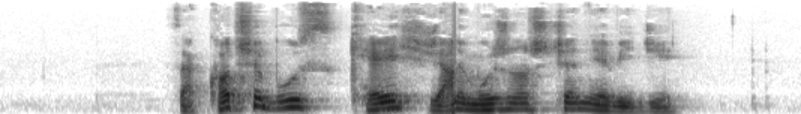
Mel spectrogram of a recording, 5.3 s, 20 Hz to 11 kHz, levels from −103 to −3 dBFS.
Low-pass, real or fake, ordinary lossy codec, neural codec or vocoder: 9.9 kHz; real; AAC, 48 kbps; none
